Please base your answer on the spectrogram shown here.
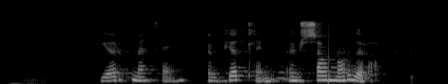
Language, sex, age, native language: Icelandic, female, 40-49, Icelandic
